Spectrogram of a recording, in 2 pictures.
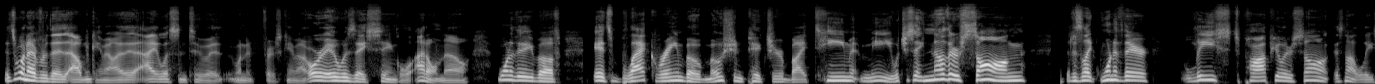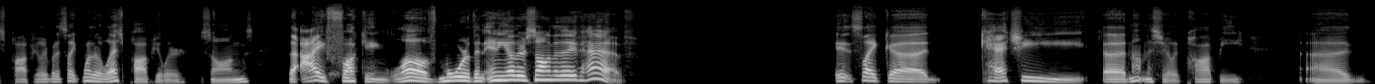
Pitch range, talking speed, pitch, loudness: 115-180 Hz, 180 wpm, 155 Hz, -18 LUFS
